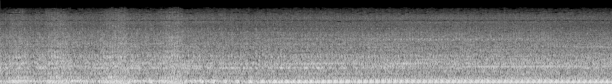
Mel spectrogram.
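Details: Onan twin engine after repair: the fuel-pump-side cylinder wasn't firing because a loose spark plug was losing compression. Once tightened, both cylinders fire with a steady, even low thump, no missing beats, and run smoothly. The carburetor likely doesn't need a rebuild.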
